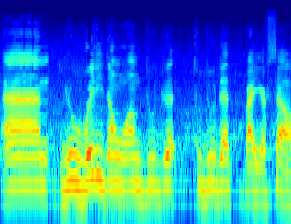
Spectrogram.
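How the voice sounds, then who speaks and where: A man speaks at a moderate pace in a high voice, with noticeable noise in the background. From France and Netherlands, half French half Dutch. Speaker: software developer. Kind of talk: conference interview. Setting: conference venue. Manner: animated.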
